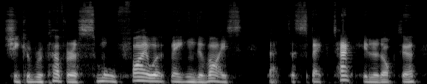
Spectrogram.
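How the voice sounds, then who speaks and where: A man's voice: mid-range voice, expressive, brisk, a bit bright, no room sound, clean studio sound. A man reading a scripted adventure story as its narrator.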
